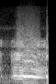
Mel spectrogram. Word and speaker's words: Brunet: Now, I think Brunet is the pronunciation. It's spelled B-R-U-N-E-T. I think that's Brunet. – Brunet, yeah.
